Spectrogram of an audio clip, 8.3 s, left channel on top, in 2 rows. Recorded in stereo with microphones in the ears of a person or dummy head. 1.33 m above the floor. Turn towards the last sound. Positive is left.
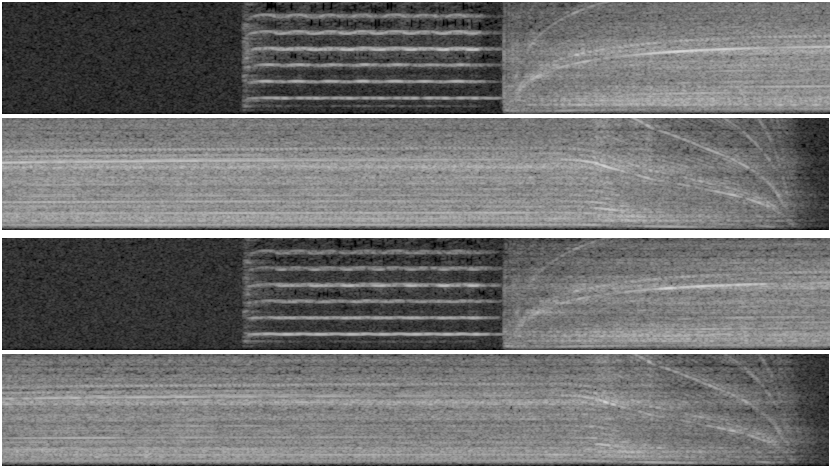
turn(degrees=35)  # may be behind; listen again after turning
